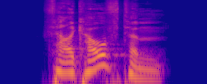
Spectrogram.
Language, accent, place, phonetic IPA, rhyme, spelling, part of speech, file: German, Germany, Berlin, [fɛɐ̯ˈkaʊ̯ftəm], -aʊ̯ftəm, verkauftem, adjective, De-verkauftem.ogg
- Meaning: strong dative masculine/neuter singular of verkauft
